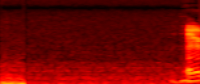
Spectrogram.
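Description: Low rumble of a pickup truck's cab on the move cuts off abruptly a moment in, leaving a faint steady hiss; a man's voice starts near the end.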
